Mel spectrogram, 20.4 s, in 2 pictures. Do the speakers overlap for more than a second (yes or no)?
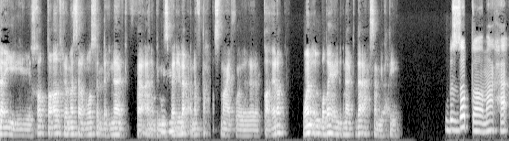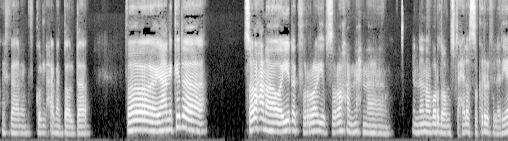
no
